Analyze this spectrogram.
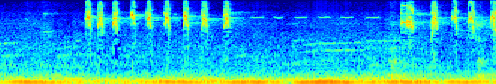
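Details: Sunbird singing actively and fast, played to stimulate young birds to sing: bursts of high, thin, rapid chips, a sustained thin whistle midway, then another quick chip series, over a steady low hum.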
